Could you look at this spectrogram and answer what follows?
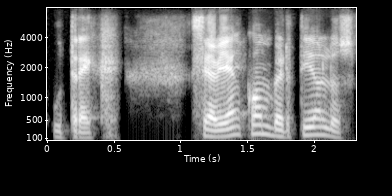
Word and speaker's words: Utrecht: llama Utrecht, se pronuncia Utrecht, esa CHT se pronuncia como una G de gato, Utrecht.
